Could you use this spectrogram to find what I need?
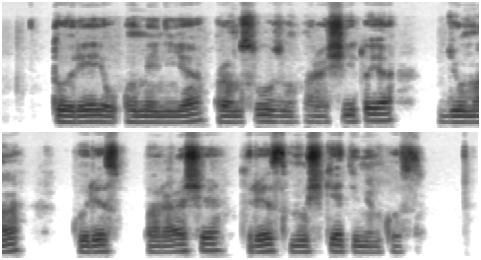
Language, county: Lithuanian, Panevėžys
